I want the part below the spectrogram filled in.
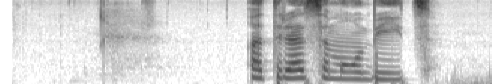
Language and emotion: Russian, neutral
